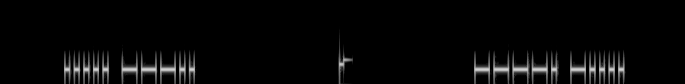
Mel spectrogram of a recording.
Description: Morse code, heard as a keyed tone, about 25 wpm, 700 Hz. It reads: 58 96
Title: Numbers - 2-Digit 25wpm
